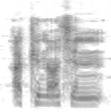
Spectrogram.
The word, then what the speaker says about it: Akhenaten: Akhenaten, that's yeah, that's how you pronounce it.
